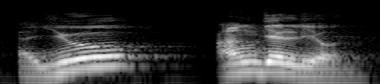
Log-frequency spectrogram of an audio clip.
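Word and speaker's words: εὐαγγέλιον: 헬라어를 한글로 써있지만 유 앙겔리온. 그래서 이 감마, 감마가 나오죠. 감마. 알파 다음에 감마가 두 개가 나오면서 발음이 나서 앙겔리온, 그죠? 유앙겔리온.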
